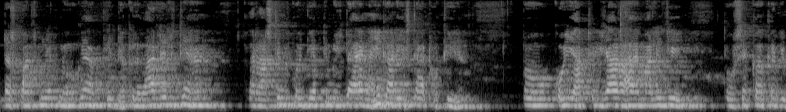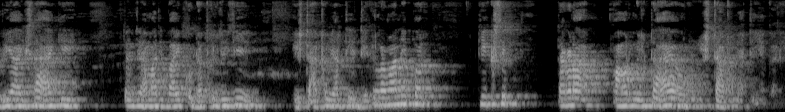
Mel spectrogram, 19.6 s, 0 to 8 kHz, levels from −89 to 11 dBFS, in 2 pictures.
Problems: constant background noise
